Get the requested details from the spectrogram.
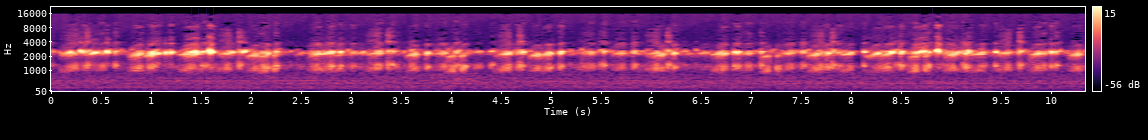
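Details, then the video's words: Many frogs croaking together at night, a dense unbroken chorus with rapid pulsing bursts layered over two bright tonal bands, and a soft background hum. "Frog Chorus - Night Ambient Sounds"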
